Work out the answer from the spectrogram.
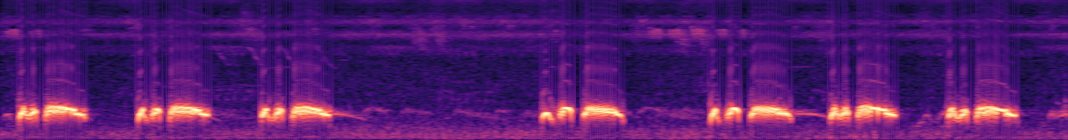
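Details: Trapping decoy spotted dove in full song: repeated phrases of clipped double notes followed by a loud sustained coo, about five phrases across ten seconds, with short quiet gaps between them.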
